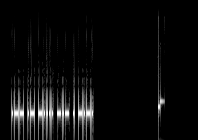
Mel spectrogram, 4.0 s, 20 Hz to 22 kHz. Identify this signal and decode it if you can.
Morse code, heard as a keyed tone, about 44 wpm, 690 Hz. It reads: WA6KEC
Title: USA Call Signs Repeated 2x 45wpm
